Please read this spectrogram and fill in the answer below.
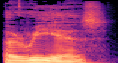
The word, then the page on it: arrears: British English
